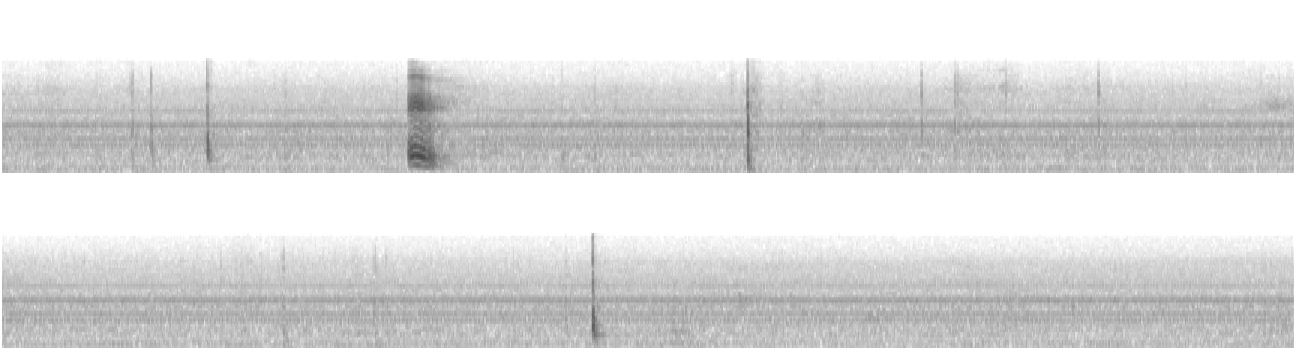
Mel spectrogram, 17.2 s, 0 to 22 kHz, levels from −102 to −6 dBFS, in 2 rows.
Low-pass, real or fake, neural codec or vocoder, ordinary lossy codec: 5.4 kHz; real; none; none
